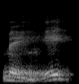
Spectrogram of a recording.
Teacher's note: So tone, going up, going down, then up.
